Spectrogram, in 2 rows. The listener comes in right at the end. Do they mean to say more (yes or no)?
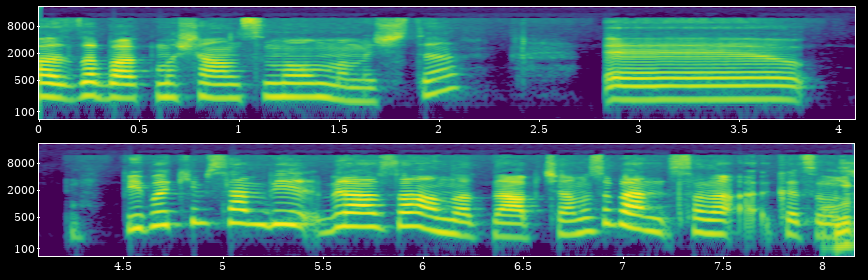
yes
